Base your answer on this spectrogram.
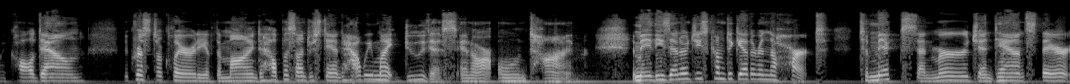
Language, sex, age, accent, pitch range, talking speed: English, female, 40-59, American, 130-190 Hz, 205 wpm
